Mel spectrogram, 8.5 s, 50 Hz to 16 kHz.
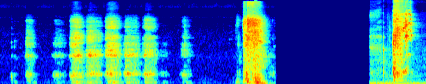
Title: sneezing male #14 (NOT POWERFUL! №2)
